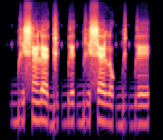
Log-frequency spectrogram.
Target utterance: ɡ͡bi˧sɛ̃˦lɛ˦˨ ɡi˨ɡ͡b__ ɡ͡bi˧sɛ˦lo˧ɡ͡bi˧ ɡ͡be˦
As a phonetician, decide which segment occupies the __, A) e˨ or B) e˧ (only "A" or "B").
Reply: B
